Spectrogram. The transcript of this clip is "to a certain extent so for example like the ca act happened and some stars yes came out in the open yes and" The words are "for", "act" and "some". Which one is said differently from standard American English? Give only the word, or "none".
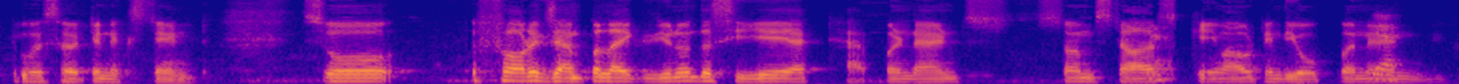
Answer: none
